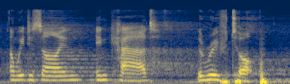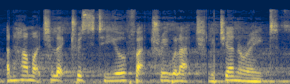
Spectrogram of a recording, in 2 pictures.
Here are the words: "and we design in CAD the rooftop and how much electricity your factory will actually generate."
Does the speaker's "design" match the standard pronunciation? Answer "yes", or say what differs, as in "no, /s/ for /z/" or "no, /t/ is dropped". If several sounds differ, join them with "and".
yes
